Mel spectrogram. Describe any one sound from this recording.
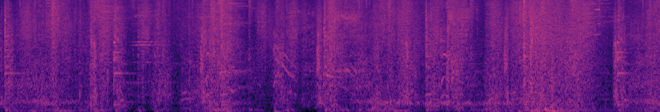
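Video game weapons clash and strike.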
